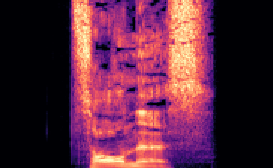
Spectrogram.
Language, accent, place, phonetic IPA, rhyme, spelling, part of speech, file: German, Germany, Berlin, [ˈt͡sɔʁnəs], -ɔʁnəs, Zornes, noun, De-Zornes.ogg
- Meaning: genitive singular of Zorn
